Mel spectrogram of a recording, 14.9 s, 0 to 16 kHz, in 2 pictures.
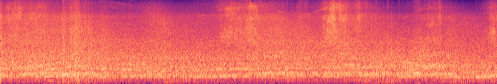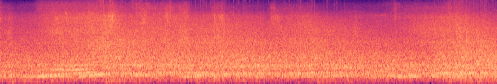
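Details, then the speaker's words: Drift car at Drift Masters final, Warsaw, nitrous off: engine screams near top of rev range but breaks up, hitting a false limiter around 6200 rpm; team found cracked spark plug porcelain acting like a coil pack fault. High-rpm misfire from cracked spark plug. "the team found that the porcelain on the spark plug was actually cracked. So, what's happening was once I was up in the higher RPM, it was like I had a coil pack issue. So, the car is hitting a false limiter at like 6200 RPM."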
